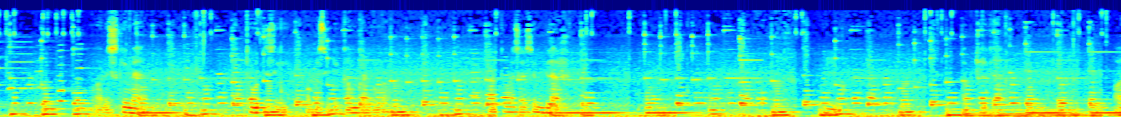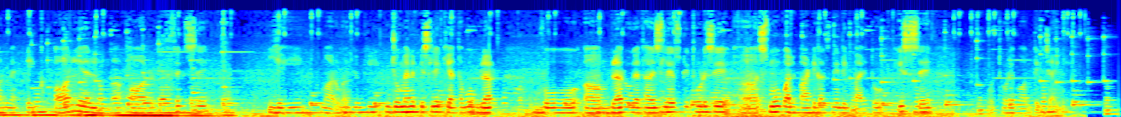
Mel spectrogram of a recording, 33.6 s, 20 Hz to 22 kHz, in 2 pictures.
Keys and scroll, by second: 3.8 alt+space, 16.8 space, 23.7 ctrl+z, 24.2 ctrl+space, 31.3 ctrl+z.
